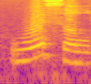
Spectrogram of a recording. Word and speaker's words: whistle: so our story today whistle for willie in the title t is silent it means we write it but we don't say it please put a dot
